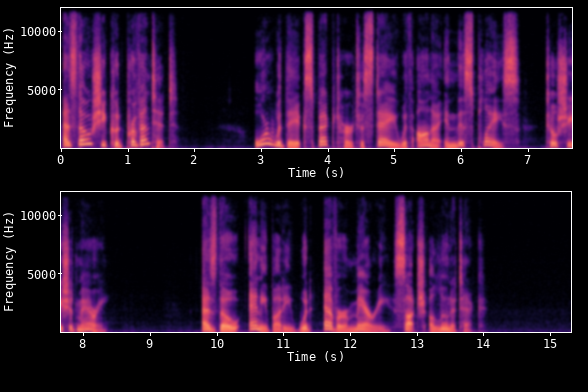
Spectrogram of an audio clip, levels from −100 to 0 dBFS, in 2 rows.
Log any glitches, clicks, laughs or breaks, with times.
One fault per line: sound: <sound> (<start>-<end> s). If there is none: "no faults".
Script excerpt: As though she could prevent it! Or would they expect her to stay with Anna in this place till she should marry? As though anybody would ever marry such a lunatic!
no faults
